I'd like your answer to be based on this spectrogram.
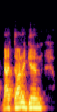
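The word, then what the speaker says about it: Dunigan: I can't pronounce that last name. – Matt Dunnigan.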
